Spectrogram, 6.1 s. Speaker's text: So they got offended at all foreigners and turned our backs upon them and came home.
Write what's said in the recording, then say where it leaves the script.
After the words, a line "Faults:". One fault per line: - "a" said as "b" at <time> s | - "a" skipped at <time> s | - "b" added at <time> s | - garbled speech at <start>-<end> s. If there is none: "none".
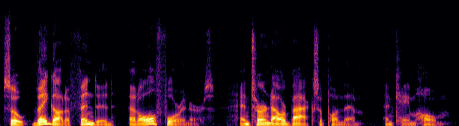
So they got offended at all foreigners and turned our backs upon them and came home.
Faults:
none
